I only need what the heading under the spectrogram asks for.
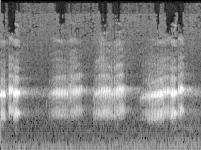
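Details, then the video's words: Several Pacific chorus frogs in a quiet Pacific Northwest place give raspy two-part croaks in quick succession, each frog sounding slightly different. "Sounds of the Northwest: Pacific chorus frogs"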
